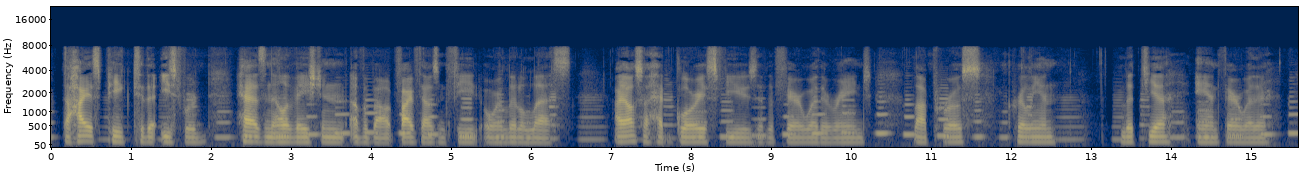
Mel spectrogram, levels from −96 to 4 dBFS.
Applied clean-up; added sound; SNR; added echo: neural mask model RNNoise.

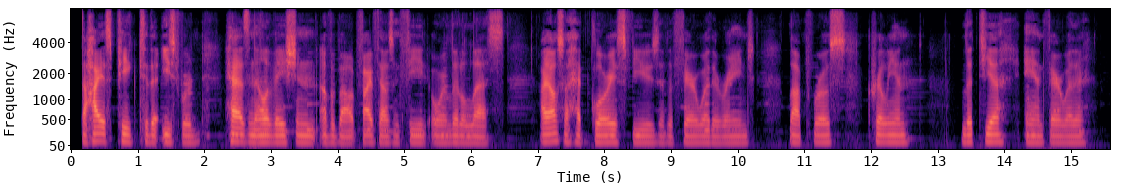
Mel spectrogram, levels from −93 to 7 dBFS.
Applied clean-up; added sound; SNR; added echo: neural mask model DeepFilterNet 3.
